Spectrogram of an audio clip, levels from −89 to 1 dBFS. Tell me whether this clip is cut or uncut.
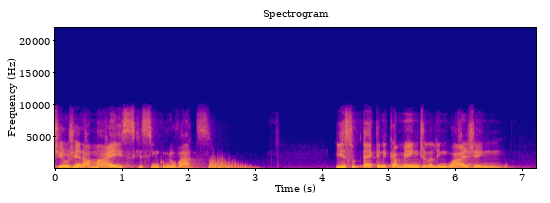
uncut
